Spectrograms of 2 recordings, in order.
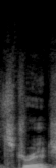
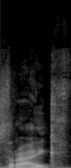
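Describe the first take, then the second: First: The vowel is short, like in 'stitch'. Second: The vowel is long, like in 'strike'. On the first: The family has always said it this way. "we always pronounced it Stritch in my family" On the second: Outsiders read the spelling this way. "people look at it and they go"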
